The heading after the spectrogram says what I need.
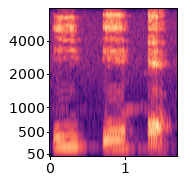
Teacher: ই এ এ উচ্চারণ করার সময় আমাদের ঠোঁটটা প্রসারিত হচ্ছে, টান পড়ছে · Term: প্রসারিত স্বরধ্বনি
